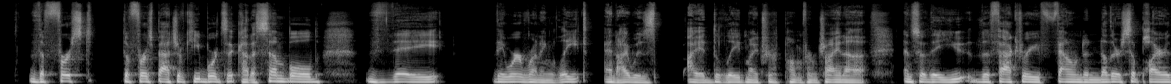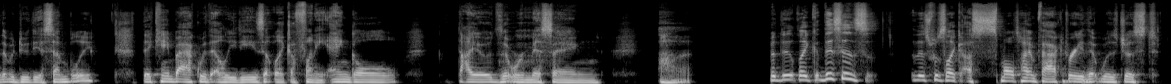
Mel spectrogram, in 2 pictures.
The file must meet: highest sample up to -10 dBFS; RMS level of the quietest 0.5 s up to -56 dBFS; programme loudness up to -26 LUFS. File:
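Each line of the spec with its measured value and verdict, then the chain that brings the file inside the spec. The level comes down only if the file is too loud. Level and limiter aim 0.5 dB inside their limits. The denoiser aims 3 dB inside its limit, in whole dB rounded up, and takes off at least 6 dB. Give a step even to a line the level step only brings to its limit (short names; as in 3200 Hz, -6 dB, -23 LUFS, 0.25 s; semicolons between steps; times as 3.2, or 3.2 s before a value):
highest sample -4.0 dBFS: fail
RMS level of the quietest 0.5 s -64 dBFS: OK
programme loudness -20.0 LUFS: fail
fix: gain -6.5 dB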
